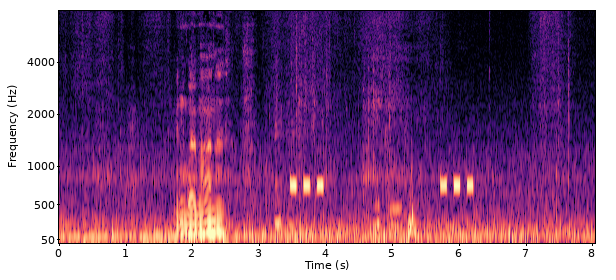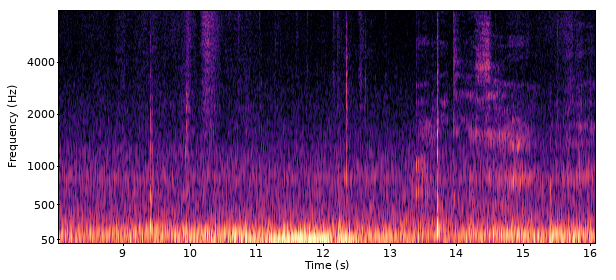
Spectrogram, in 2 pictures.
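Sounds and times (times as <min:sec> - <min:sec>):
car engine low rumble: 0:00.0 - 0:16.0
car warning beeps: 0:03.3 - 0:04.1, 0:05.6 - 0:06.3.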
